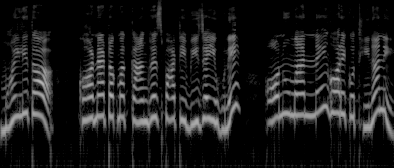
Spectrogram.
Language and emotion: Nepali, surprised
